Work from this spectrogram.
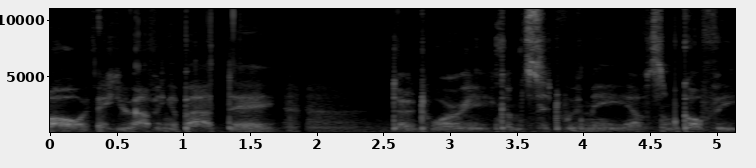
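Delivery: soft, comforting ASMR-style delivery. Imitating what ASMR channels say to viewers: imitating ASMR-style soft voice. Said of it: "This is why I'm not a S M R channel".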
